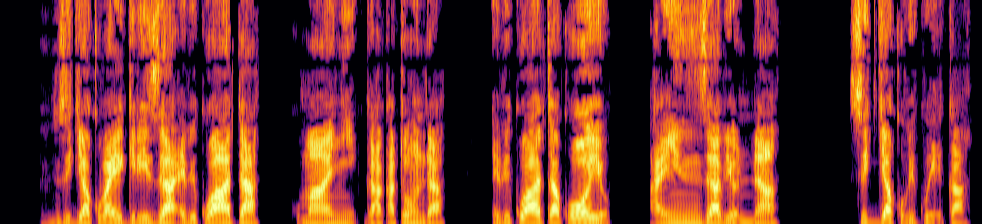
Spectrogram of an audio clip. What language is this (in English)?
Ganda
